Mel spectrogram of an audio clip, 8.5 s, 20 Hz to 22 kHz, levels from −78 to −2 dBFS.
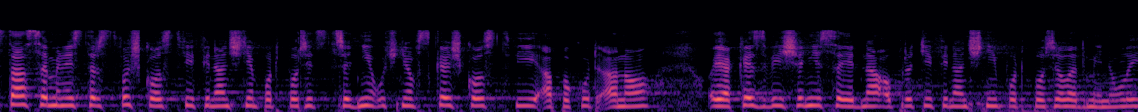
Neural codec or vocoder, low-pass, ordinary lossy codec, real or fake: none; 7.2 kHz; AAC, 48 kbps; real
